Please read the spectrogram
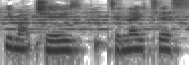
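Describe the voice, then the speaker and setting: A woman guides listeners through a relaxation meditation. She gives soothing instructions in a mid-range voice, leaving pauses between them. Music plays behind her. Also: medium pitch, little pitch movement.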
